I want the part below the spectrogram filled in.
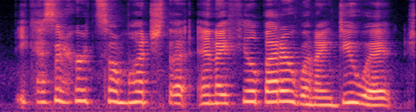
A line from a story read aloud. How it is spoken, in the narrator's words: she said desperately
